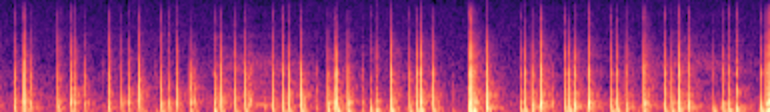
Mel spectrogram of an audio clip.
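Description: Long teal nails tap quickly on a hollow pink faux leather backpack. Many short, dull taps come in small bursts, each dying away almost at once. The tone is low and soft, with little brightness.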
